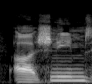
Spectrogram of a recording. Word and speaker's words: Schneems: Schneems is pronounced like schnapps.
